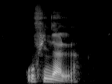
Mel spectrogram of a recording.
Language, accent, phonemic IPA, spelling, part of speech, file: French, France, /o fi.nal/, au final, adverb, LL-Q150 (fra)-au final.wav
- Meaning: in the end, after all, eventually, finally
